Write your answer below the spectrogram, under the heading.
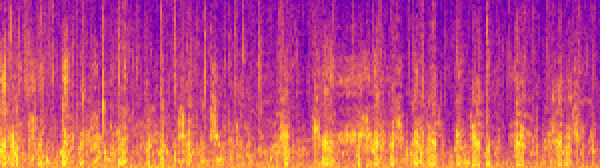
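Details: Mallard ducks gathered with Eurasian coots and two swans at a shrinking ice hole, in a feeding frenzy over scattered bird seed, quacking for position; dense, overlapping harsh quacks and chatter rise in continuous bursts, with splashing and fluttering wings.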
